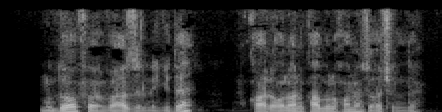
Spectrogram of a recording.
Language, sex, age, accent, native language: Uzbek, male, 19-29, Namangan, Uzbek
